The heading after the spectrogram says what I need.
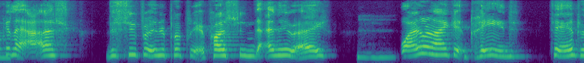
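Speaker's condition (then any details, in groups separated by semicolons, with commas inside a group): Cerebral palsy; spasticity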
